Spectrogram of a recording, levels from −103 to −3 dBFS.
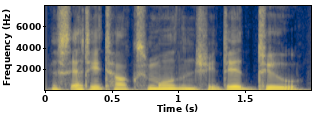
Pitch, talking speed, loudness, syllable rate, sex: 105 Hz, 240 wpm, -17 LUFS, 4.8 syllables/s, male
